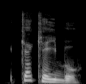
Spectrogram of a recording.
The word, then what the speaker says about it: kakeibo: La première habitude s'appelle kakeibo, prononcé ka-kei-bo.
